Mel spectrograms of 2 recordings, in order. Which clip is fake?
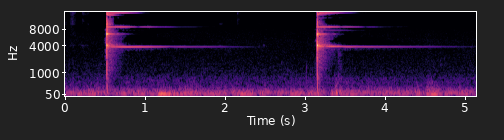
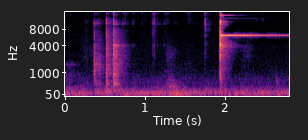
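The second.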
